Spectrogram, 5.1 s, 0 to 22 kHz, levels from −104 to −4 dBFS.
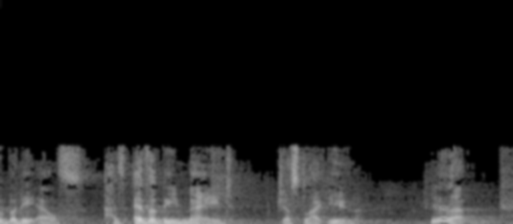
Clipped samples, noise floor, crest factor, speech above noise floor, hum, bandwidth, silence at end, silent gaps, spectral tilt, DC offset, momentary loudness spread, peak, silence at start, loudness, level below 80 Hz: under 0.1%; -58 dBFS; 24 dB; 27 dB; none; 8 kHz; 0 s; none; -5 dB/octave; under 0.1%; 19 LU; -10 dBFS; 0 s; -32 LUFS; -66 dBFS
